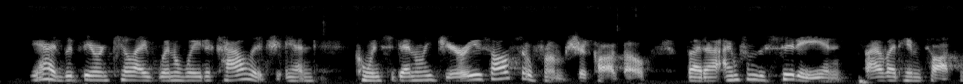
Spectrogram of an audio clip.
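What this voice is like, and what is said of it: Chicago accent. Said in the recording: “I was born and raised in Chicago, as you can probably tell from my accent. ... Yeah, that's a good accent.”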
